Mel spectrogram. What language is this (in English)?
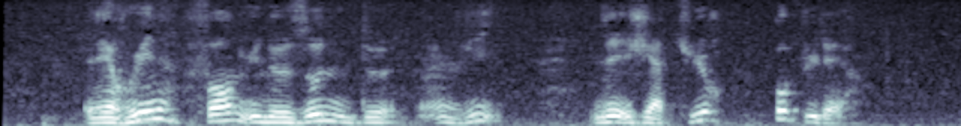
French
